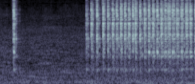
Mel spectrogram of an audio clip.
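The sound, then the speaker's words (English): A prize wheel spinning, its pointer ratcheting past the pegs in a rapid, even run of many crisp ticks after one lone click at the start. “so let's spin the wheel. It's spun.”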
